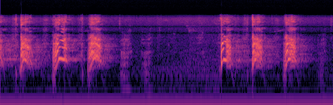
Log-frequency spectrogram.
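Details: Female English Springer Spaniel, a pet, giving short hoarse yelping barks in two bursts of three, separated by a quiet pause with faint low rumbles.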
